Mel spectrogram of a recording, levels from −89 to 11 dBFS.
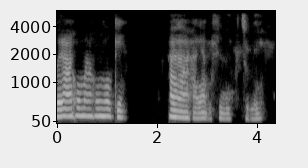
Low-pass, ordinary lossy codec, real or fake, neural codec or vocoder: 5.4 kHz; none; fake; codec, 16 kHz, 2 kbps, FreqCodec, larger model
